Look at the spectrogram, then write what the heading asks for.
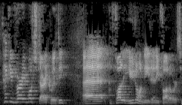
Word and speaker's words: Quilty: Quilty. Q-U-I-L-T-Y. Quilt with a Y. Dara Quilty. It's all spelled phonetically.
